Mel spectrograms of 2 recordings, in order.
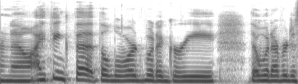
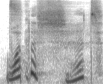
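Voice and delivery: drawn-out, softer repeat; savoured swear; 5 semitones higher, 4 dB quieter, slower than usual. Shown as a demonstration. Repeating the swear for her co-host, drawn out. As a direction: lean into it comically. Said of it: "I think it sounds hilarious".

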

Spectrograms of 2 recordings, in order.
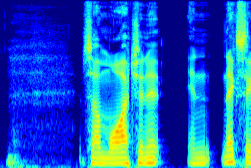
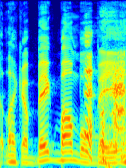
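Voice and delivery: usual speaking voice

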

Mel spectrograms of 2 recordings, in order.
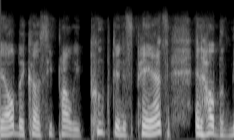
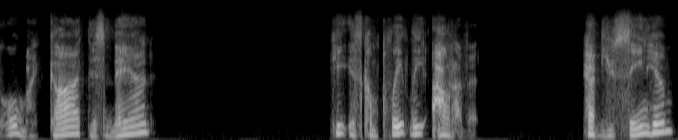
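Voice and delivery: hushed gossip; 7 dB quieter than usual. Retold or imitated. Quoting leaders gossiping about Biden.

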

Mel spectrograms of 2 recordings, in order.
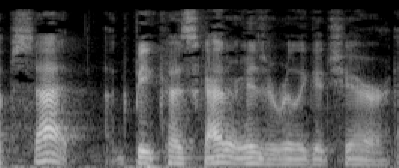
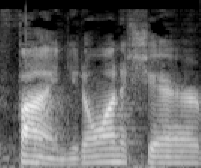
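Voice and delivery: retold exasperation; 3 semitones higher, 8 dB louder than usual. Retold parental quarrel over sharing.

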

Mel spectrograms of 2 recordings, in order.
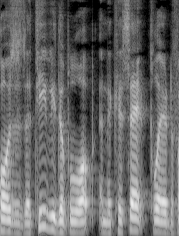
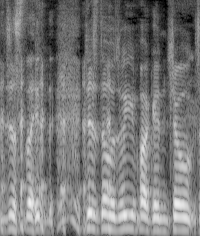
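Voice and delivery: chuckling through the words, a little higher; laughing; 4 semitones higher than usual. Real, not acted. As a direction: laugh at the joke as you talk. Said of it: "I got a chuckle".

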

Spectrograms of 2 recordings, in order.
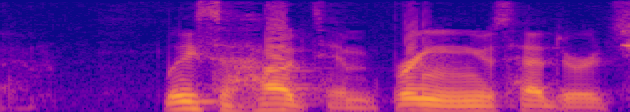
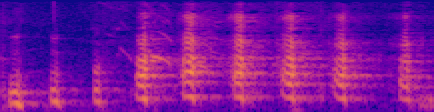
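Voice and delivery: high, quiet fit of giggles; laughter; 6 dB quieter than usual. Real, not acted. Reader amused by the absurd story, high quiet giggling.

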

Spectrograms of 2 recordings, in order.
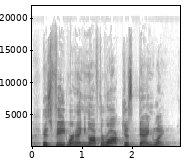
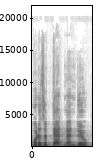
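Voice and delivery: usual speaking voice

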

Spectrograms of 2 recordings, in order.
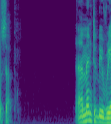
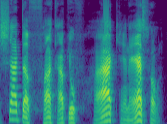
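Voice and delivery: slow then louder snarl; angry outburst; 4 dB louder than usual. Real, not acted. Host cursing at the singing co-star, angry. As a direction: spit it out at him. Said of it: "got me so angry".

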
